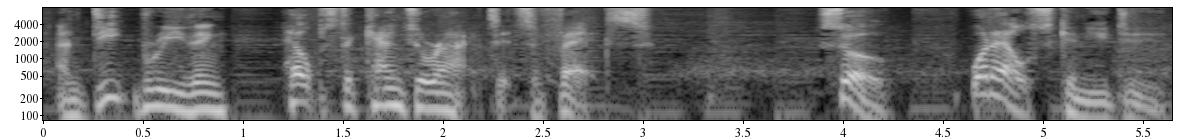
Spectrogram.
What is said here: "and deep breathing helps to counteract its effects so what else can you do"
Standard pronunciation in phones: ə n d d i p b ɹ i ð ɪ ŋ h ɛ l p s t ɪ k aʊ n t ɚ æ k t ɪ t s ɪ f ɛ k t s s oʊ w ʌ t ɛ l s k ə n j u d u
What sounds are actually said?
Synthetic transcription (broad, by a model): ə n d d i p b ɹ i ð ɪ ŋ h ɛ l p s t ɪ k aʊ n t ɚ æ k t ɪ t s ɪ f ɛ k t s s oʊ w ʌ t ɛ l s k ə n j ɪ d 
